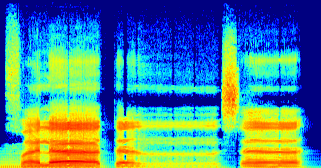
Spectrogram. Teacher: Fala cukup 2 harokat saja, tidak fala.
